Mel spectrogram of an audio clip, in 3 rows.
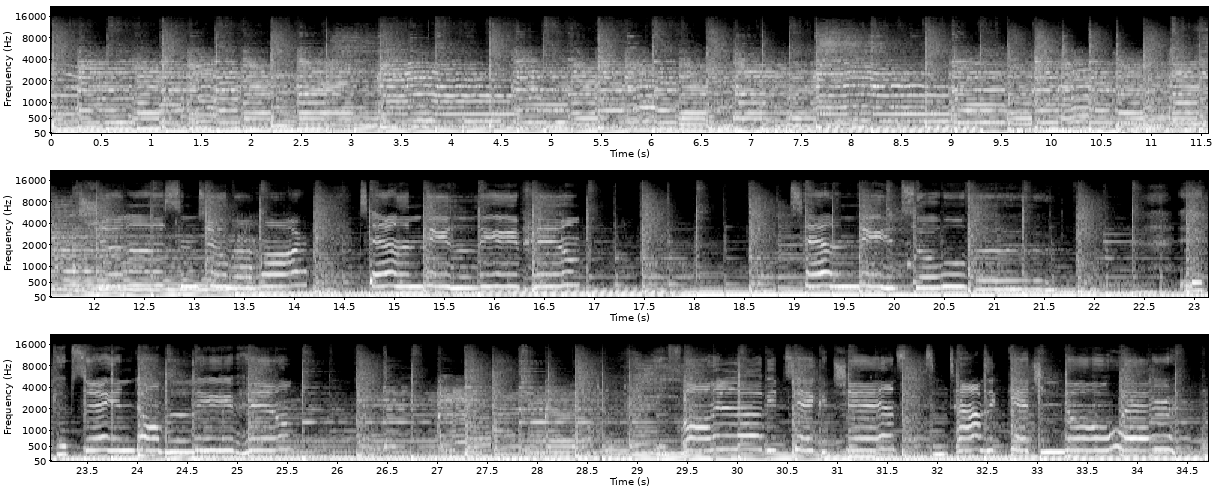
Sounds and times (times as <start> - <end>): Music: 0.0 - 34.7.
